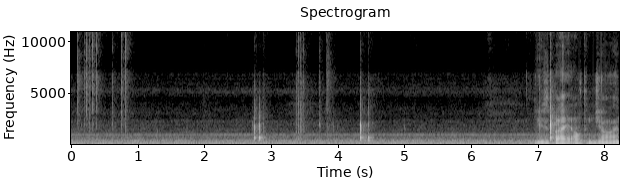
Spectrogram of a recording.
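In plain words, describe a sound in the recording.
Fingers tap and click buttons on a controller.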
